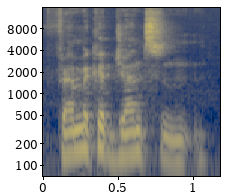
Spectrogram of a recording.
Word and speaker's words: Famke Janssen: Yeah, and this is a year prior for, how do you say her name? – Famke Janssen? – Yeah, Famke Janssen.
